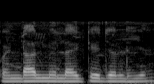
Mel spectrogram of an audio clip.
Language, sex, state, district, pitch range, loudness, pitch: Hindi, male, Bihar, Araria, 140-145 Hz, -27 LUFS, 145 Hz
